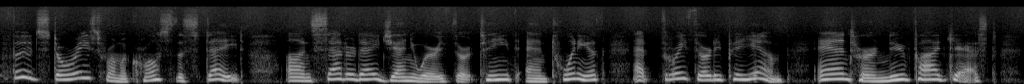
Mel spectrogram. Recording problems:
hiss; noticeable; throughout; 15 dB below the speech

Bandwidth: 15.5 kHz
